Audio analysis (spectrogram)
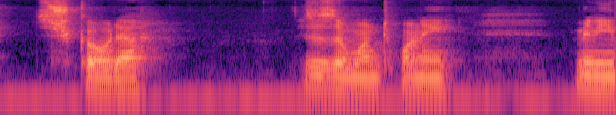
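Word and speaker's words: Škoda: from czechoslovakia so skoda s with the carrot is pronounced like sh skoda this is a 120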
